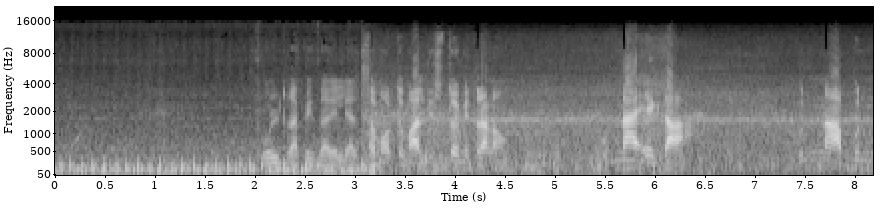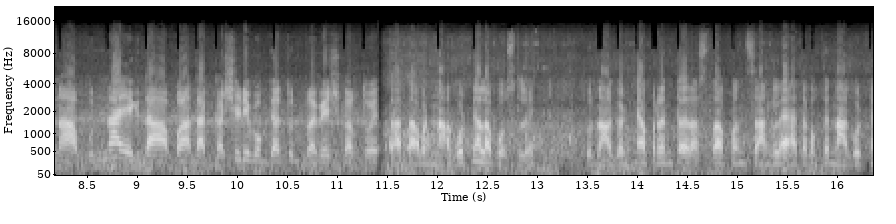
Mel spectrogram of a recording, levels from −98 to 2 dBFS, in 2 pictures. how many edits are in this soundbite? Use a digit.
2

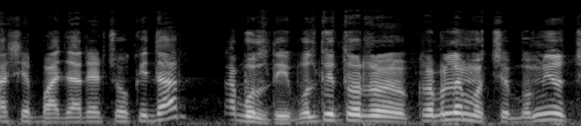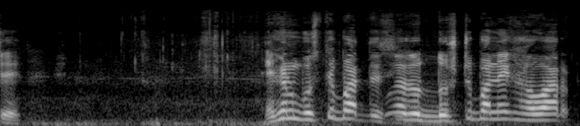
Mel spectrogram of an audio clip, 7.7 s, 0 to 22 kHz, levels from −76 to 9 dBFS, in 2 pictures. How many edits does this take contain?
2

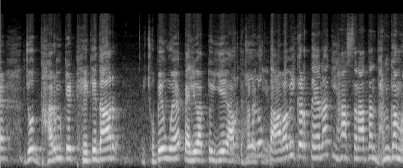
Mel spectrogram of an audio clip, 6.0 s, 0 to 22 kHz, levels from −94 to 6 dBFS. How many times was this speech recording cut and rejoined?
1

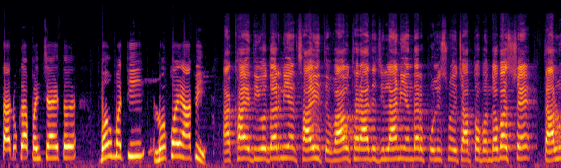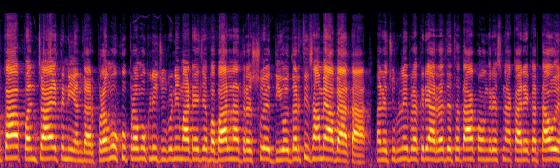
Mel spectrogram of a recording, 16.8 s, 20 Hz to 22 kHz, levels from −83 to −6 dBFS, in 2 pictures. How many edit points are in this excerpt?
3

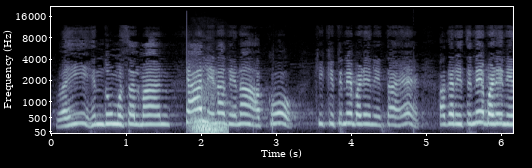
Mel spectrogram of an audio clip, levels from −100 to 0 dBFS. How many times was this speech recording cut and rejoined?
1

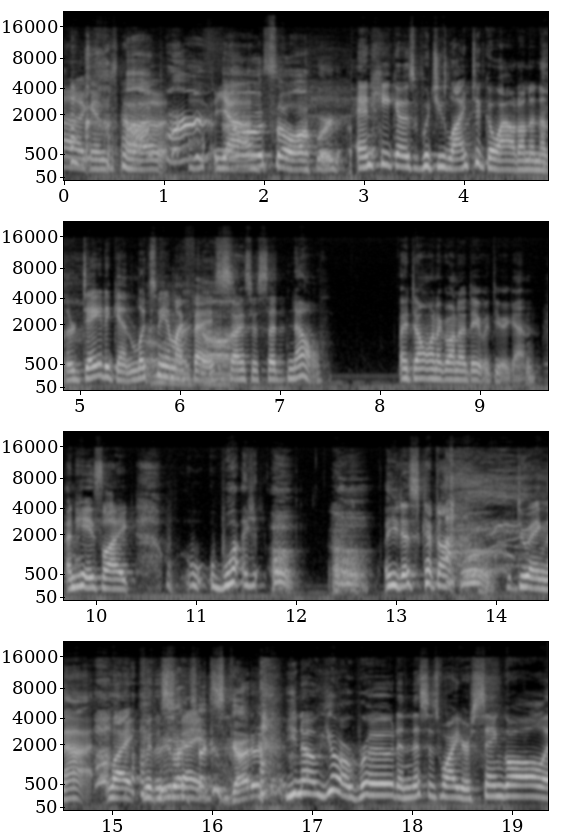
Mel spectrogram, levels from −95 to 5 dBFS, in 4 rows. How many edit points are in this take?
4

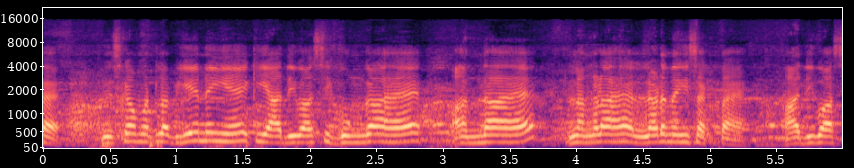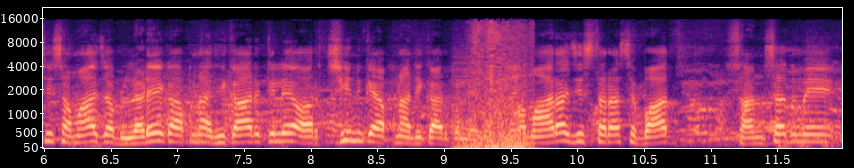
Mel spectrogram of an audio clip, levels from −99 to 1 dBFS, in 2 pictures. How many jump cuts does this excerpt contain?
1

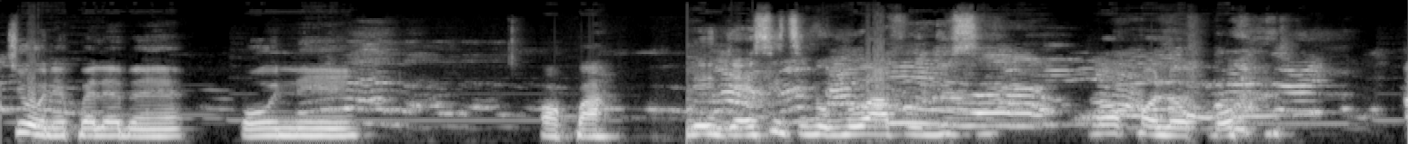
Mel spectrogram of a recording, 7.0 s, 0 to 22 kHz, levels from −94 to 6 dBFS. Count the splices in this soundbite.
1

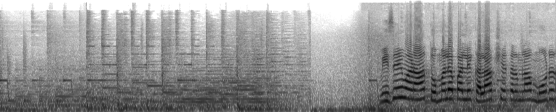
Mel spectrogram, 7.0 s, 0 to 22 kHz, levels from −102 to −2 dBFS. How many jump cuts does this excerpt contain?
1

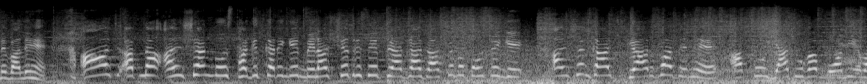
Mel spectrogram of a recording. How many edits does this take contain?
1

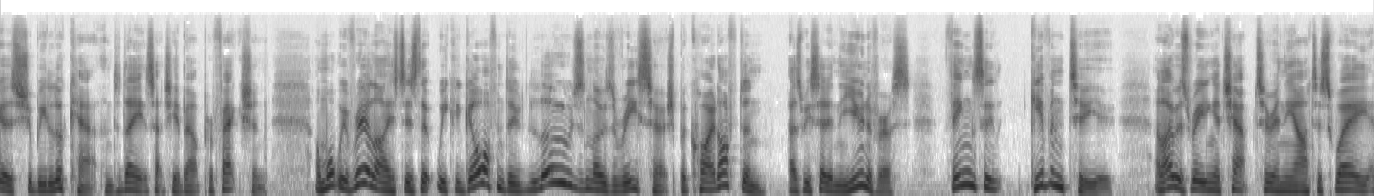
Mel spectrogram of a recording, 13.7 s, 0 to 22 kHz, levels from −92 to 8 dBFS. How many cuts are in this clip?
0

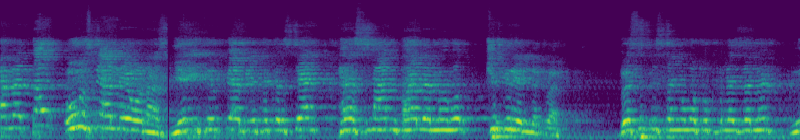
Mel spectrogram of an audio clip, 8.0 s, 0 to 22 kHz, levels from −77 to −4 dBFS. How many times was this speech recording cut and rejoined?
1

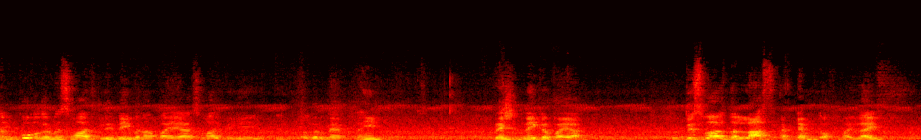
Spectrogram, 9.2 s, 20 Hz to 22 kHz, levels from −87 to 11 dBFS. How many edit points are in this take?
0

